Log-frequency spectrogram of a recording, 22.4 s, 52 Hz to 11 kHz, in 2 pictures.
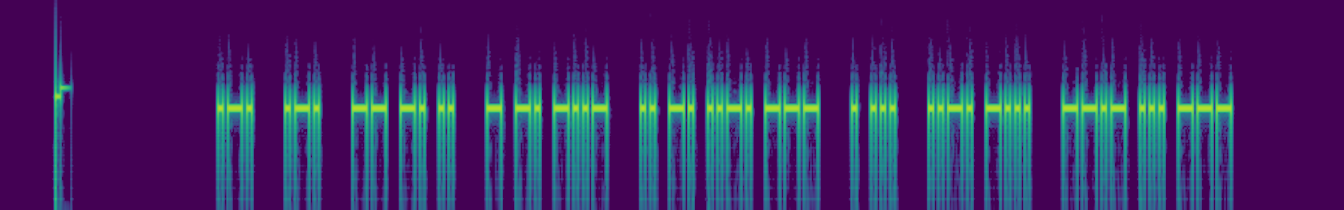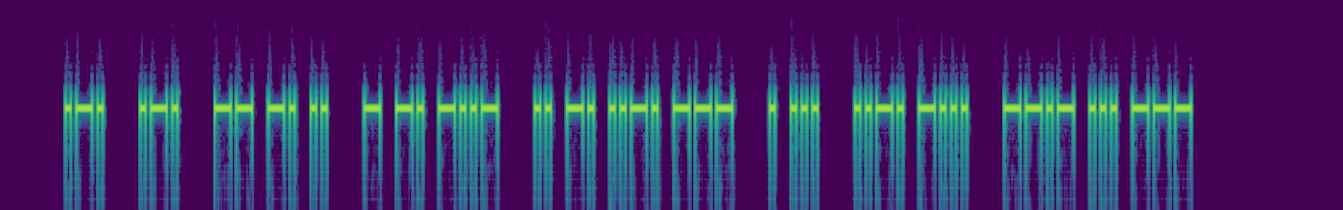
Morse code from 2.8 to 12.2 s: MNI TNX INFO ES FB QSO R

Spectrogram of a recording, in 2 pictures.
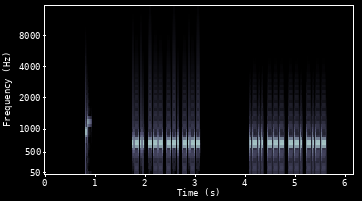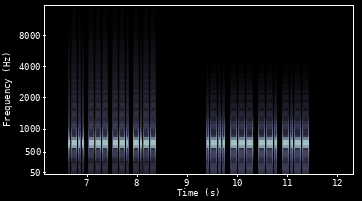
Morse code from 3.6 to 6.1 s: LOGY

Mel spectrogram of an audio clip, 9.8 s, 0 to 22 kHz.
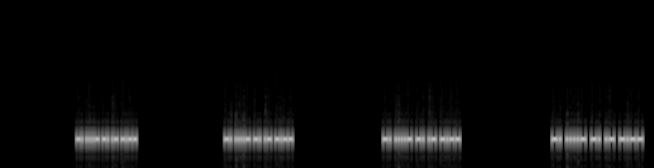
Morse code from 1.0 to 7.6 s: N4NAY N4NAY N4NAY

